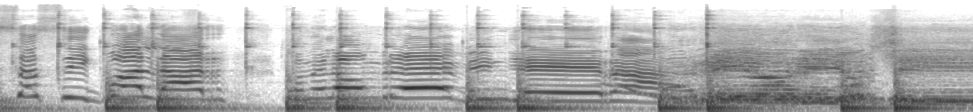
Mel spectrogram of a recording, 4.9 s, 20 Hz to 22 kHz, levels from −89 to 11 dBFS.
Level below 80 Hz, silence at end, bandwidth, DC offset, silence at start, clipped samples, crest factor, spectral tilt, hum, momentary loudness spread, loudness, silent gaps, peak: -34 dBFS; 0 s; 16 kHz; under 0.1%; 0 s; under 0.1%; 16 dB; -5 dB/octave; 50 Hz at -50 dBFS; 8 LU; -18 LUFS; none; -2 dBFS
